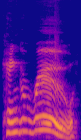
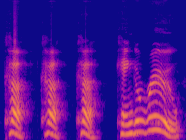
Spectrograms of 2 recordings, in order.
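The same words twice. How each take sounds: First: Said in the usual way. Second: "k-, k-, k, kangaroo" with the k sound split off and repeated before the whole word. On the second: Shown as a demonstration. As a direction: tap out the k sound three times, then say "kangaroo" whole. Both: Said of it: "starts with the letter K".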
